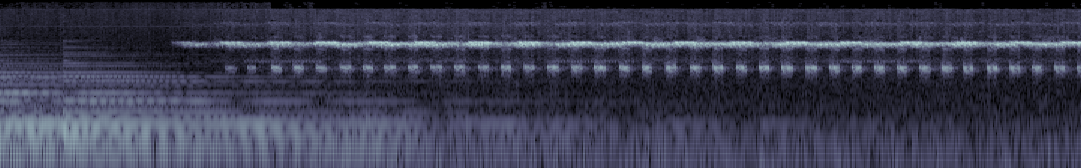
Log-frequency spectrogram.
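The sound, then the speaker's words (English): Insects chirping on a warm late spring evening, a steady, high, rapidly pulsing chorus that keeps going without a break after a low, fading drone at the start. “The layered sounds of insects on a warm late spring evening have often been compared to a symphony.”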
